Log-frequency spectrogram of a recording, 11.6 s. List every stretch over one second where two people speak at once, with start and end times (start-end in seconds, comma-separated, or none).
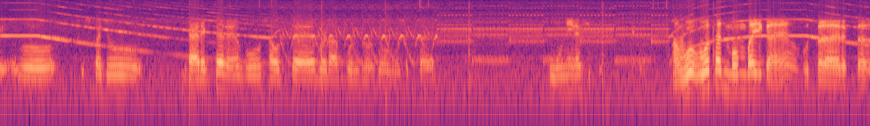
none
